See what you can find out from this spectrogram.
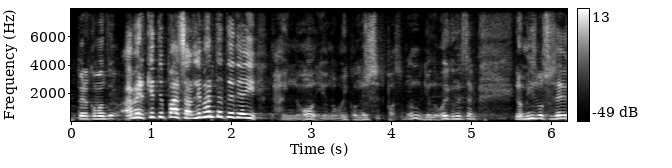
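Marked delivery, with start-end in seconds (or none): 0.7-2.5 loud, high-pitched telling-off; stern scolding. Acted. Pastor rousing a sulking church member, scolding. Pastor's rebuke, acted for congregation. 2.6-5.1 mock offended churchgoer, dropped in pitch; sulky refusal. Church member refusing that pastor, sulky.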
